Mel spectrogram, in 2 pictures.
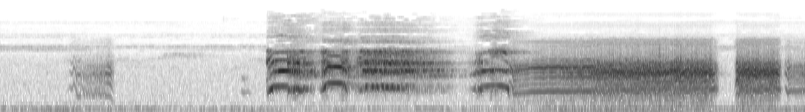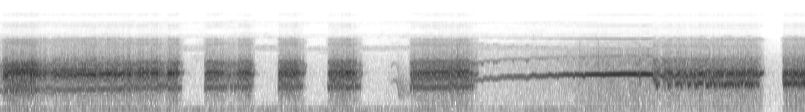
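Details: Red junglefowl, a cock and hen calling as a flock, give a few short clucking notes, then hoarse, drawn-out crowing that runs on for several seconds, broken by abrupt breaks.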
